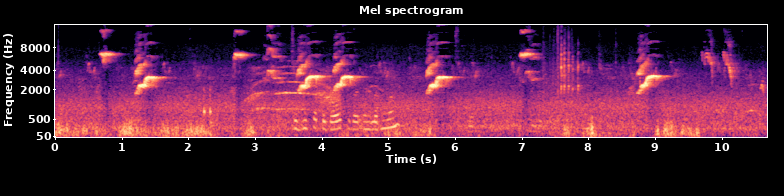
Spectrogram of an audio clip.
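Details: Loose pet budgerigars outdoors during an attempt to catch a lost budgie, giving sharp rising chirps in short bursts every second or two, with a person speaking quietly in the background.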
